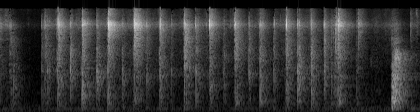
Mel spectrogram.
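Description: A deck of tarot cards being shuffled by hand: a quick, irregular run of light clicks and flicks as the cards slide and slap against each other, with one sharper knock near the end.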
